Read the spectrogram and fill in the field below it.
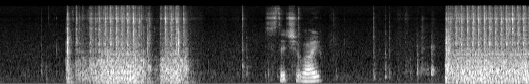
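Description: A sewing machine runs in quick bursts, stitching with a rapid whirring hum.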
